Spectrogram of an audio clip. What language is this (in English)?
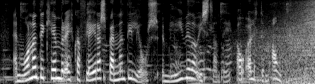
Icelandic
